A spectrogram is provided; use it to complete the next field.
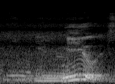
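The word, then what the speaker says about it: μ: Mu. I call it like a French cow.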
